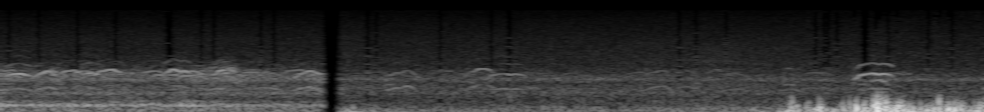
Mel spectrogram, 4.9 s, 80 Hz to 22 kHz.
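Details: Snow Geese among Greater White-fronted Geese and maybe Ross's Geese crossing the sky in southern Indiana, chilly afternoon, 23 January 2023; scattered clear, upslurred honks over a steady chorus, then a loud rumbling gust near the end.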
